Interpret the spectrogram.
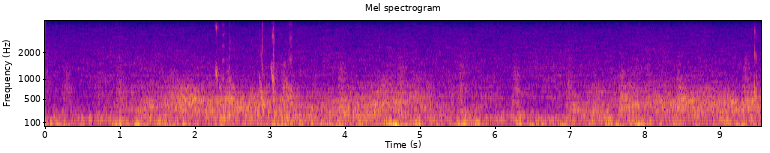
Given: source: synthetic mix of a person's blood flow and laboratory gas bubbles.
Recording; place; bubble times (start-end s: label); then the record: Doppler ultrasound of blood flow; subclavian vein
2.26-2.53 s: bubbles
2.84-3.36 s: bubbles
9.42-9.53 s: bubbles
From the record:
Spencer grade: 2 (many but less than half of the cardiac periods contain bubble signals, singularly or in groups); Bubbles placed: anywhere in the cardiac cycle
